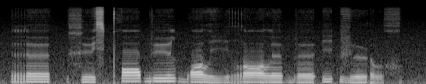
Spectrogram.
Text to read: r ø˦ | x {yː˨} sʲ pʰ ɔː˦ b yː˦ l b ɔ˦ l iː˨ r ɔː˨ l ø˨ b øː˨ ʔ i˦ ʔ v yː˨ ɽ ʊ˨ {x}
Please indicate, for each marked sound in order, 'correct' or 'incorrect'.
correct, correct

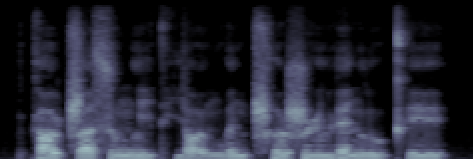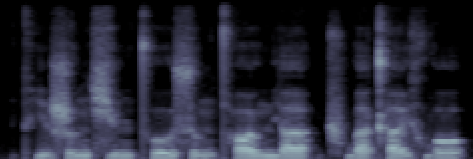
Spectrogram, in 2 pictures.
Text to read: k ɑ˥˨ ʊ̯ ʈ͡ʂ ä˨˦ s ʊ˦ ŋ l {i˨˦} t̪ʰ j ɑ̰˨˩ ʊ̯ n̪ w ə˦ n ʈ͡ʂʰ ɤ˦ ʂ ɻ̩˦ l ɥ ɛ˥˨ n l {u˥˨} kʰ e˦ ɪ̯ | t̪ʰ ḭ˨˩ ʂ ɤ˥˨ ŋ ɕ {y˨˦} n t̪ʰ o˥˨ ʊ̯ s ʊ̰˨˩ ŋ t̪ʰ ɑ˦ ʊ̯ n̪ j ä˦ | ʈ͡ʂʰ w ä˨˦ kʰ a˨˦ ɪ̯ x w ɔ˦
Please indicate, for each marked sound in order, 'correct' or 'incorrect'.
correct, correct, correct

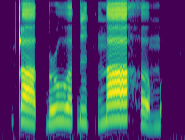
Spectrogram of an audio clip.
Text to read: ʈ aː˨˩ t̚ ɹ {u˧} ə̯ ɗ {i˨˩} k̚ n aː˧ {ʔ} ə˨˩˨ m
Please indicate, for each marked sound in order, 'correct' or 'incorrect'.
incorrect, correct, incorrect

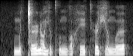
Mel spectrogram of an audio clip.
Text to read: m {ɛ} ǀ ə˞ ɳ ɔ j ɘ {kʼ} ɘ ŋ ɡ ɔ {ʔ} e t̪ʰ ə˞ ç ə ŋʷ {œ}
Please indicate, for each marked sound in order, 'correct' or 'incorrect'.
incorrect, incorrect, incorrect, incorrect

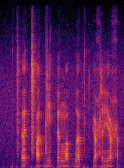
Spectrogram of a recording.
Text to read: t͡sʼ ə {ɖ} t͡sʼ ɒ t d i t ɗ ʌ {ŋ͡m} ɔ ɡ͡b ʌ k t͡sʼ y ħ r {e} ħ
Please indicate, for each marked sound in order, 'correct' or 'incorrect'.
incorrect, correct, incorrect

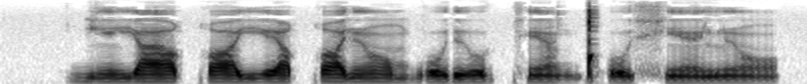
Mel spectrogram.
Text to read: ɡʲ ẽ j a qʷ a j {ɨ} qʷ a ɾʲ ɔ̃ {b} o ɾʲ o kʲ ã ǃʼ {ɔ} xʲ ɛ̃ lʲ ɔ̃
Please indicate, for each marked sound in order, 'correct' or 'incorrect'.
incorrect, correct, incorrect

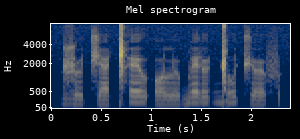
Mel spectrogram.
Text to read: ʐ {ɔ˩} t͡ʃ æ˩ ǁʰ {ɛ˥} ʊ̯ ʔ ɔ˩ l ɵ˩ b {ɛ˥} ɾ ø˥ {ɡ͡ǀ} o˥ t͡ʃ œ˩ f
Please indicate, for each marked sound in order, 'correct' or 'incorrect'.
incorrect, correct, correct, incorrect

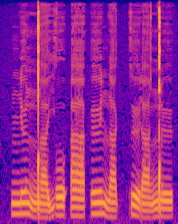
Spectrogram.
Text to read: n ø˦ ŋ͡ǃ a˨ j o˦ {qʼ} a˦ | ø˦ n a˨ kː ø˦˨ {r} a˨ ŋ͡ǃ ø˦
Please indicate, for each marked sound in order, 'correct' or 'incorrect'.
incorrect, incorrect

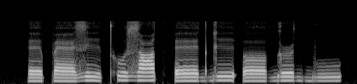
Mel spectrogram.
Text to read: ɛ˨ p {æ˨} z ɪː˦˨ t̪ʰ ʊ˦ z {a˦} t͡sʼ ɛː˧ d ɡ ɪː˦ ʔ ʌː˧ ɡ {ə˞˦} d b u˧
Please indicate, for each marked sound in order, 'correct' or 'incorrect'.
correct, incorrect, correct

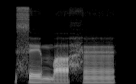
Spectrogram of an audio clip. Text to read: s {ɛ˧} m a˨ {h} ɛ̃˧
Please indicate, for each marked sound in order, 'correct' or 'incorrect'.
incorrect, correct

